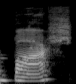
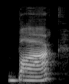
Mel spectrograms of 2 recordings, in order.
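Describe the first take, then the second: First: The name ends with a 'sh' sound. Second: The name ends with a hard 'k' sound. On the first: "Some people pronounce it Bosch" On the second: "I looked online and it says Bach"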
